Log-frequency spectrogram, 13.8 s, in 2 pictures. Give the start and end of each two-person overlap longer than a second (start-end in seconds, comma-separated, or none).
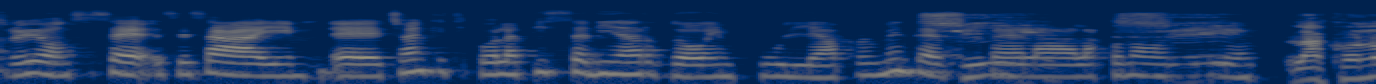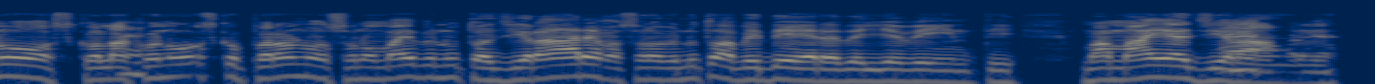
4.5-5.9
